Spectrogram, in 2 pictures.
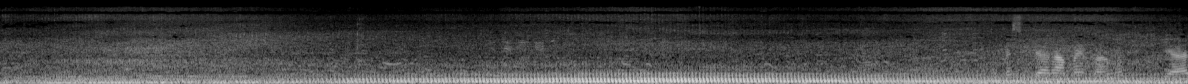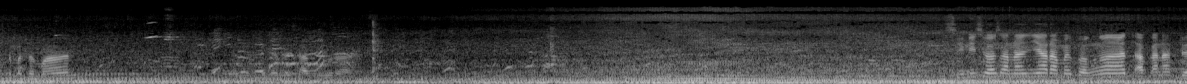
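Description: Motorbike engines rumble nearby.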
